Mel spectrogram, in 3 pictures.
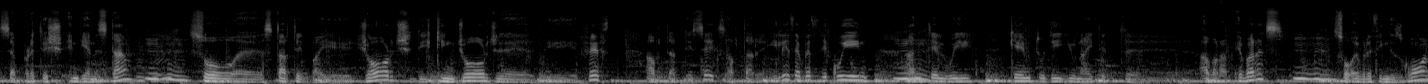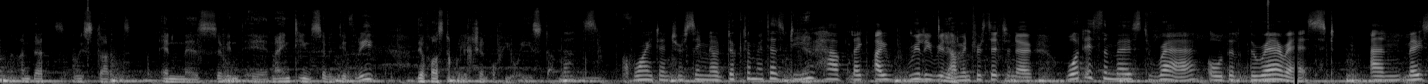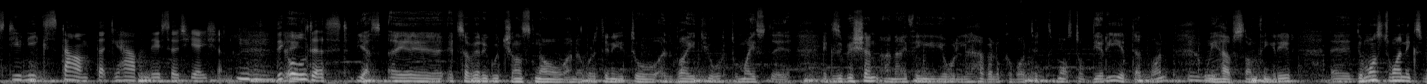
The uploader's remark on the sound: Live from SHD 2023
